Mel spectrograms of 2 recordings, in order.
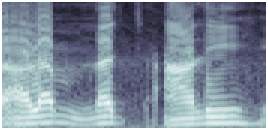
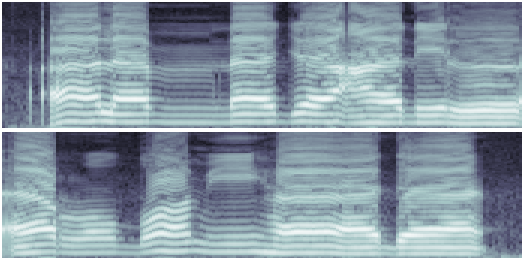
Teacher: Alam, jelaskan mimnya karena dia izhar syafawi. Naj'ani, pantulkan jim ketika ia berharokat sukun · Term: qalqalah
